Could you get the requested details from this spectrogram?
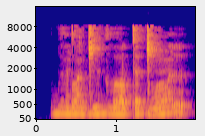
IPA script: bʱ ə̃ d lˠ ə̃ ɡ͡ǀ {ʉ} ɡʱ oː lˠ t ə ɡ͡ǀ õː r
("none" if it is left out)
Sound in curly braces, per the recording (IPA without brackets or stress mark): ʉ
